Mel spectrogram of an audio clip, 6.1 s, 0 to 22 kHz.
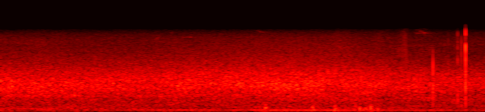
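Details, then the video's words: Settled honey bee swarm at a farm, 9 June 2012: a continuous, steady buzzing drone throughout, with a few sharp clicks and light knocks near the end. "Honey bee swarm all settled in at the farm"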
